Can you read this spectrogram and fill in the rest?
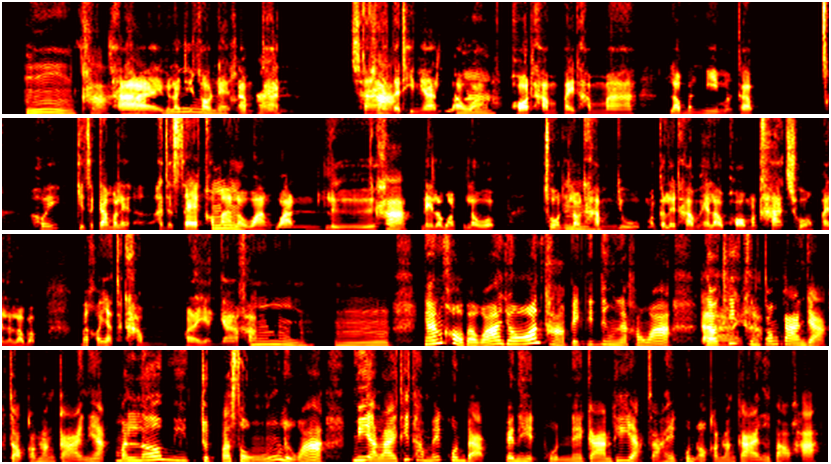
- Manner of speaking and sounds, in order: tsk; tapping
- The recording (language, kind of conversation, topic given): Thai, advice, คุณเริ่มออกกำลังกายแล้วเลิกกลางคันเพราะอะไร?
